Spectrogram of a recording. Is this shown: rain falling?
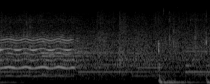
yes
